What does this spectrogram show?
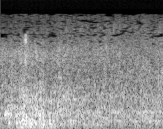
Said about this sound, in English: A storm was blowing in over Iceland.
